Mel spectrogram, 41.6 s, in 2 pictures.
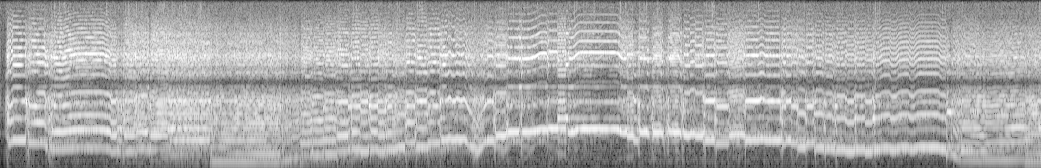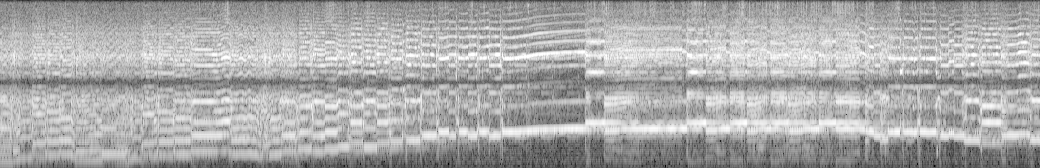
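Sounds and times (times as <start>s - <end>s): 
guitar: 0.0s - 41.6s.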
